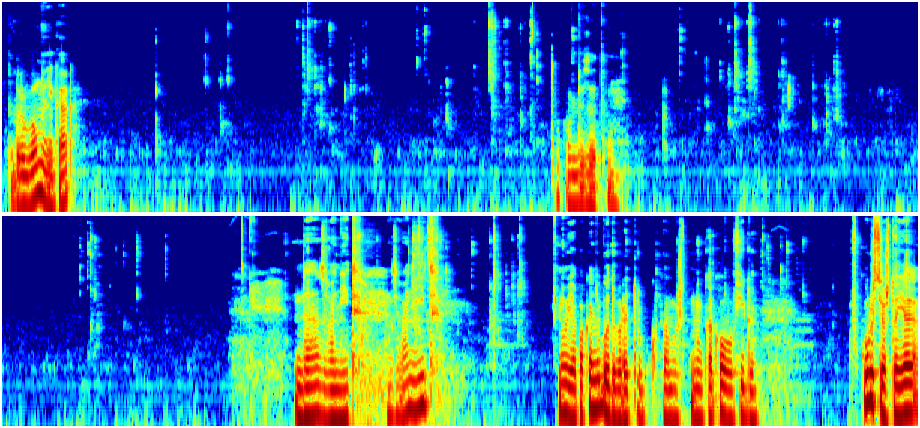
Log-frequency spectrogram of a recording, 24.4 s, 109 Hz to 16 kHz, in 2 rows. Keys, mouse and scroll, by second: 0.1 z, 0.5-4.6 middle drag, 4.6 g, 5.9-6.5 scroll down 1, 6.5-6.8 scroll up 2, 6.8 z, 7.5 ctrl+click, 9.0 ctrl+click, 9.3 scroll down 1, 9.6 z, 10.9 g, 13.4-15.5 middle drag, 15.5-16.1 scroll up 1, 16.5 middle click, 17.2 KP_1, 18.0 z, 18.1 click, 18.6 z, 18.9 s, 20.5-22.1 middle drag, 22.1 2, 22.6 alt+Left, 22.8-24.4 middle drag.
